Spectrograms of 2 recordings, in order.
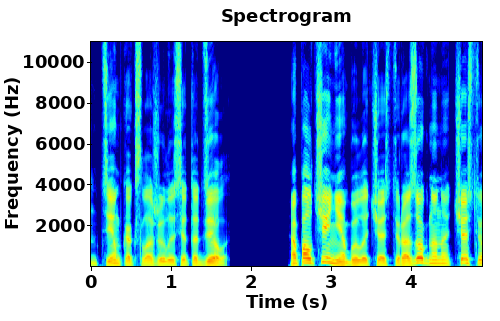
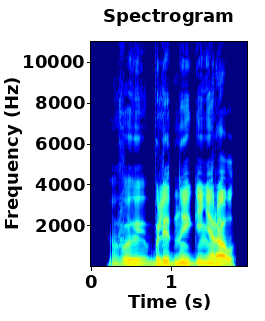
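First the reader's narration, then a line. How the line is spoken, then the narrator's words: Slightly flustered reply. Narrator (Russian): отвечал тот чуть растерянно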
